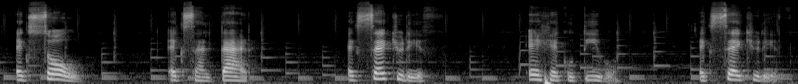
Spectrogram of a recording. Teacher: También suena como la GS cuando va antes de vocal acentuada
